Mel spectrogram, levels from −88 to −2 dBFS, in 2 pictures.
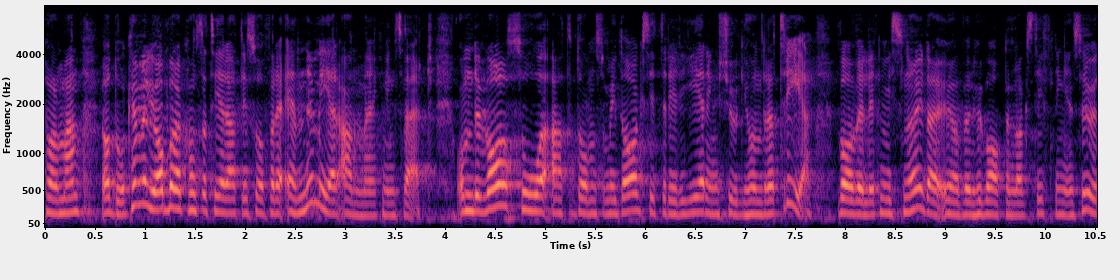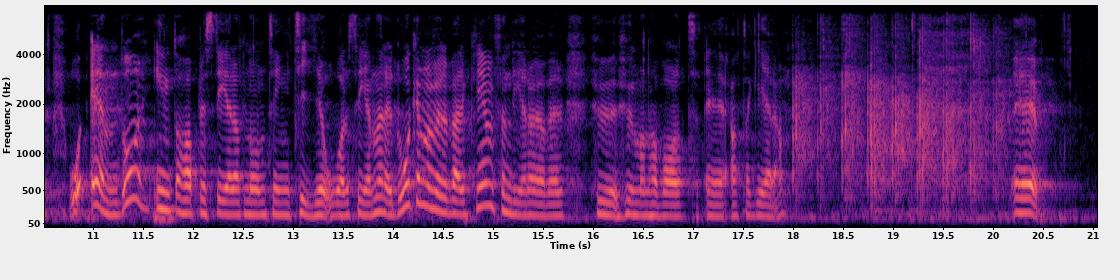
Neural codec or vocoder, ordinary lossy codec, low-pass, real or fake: codec, 16 kHz, 16 kbps, FreqCodec, smaller model; none; 7.2 kHz; fake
